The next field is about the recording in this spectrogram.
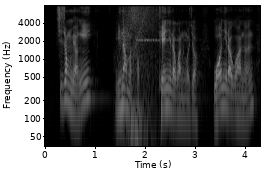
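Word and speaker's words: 源: 겐페토키스 할 때는 이렇게 음으로 읽지만 하나로 읽을 때는 미나모토라고 읽어요.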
